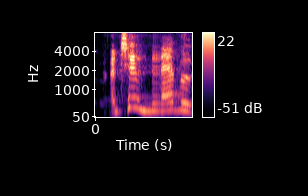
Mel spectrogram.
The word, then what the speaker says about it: Neville: Like the name Neville is the most innocuous sounding name, and yet it rhymes with devil.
